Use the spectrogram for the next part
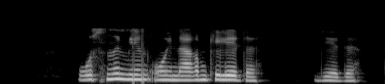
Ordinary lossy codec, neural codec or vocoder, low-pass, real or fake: none; codec, 16 kHz, 6 kbps, DAC; 5.4 kHz; fake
